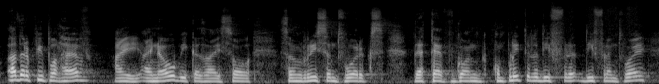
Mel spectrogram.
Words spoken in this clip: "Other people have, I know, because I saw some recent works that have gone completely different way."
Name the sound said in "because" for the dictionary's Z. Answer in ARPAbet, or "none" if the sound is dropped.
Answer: Z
